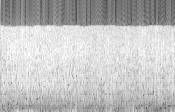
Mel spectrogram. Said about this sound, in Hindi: One yes. Relax. जोर से तालियां बजाइए.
